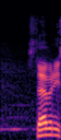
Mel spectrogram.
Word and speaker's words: Stephan: Stephanie says, Scotty, tell your co-announcer that my name is pronounced Stephan.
